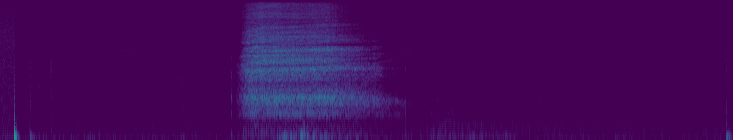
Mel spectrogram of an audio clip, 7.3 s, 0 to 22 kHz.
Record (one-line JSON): {"exhalation_length": "7.3 s", "exhalation_amplitude": 2032, "exhalation_signal_mean_std_ratio": 0.32, "survey_phase": "alpha (2021-03-01 to 2021-08-12)", "age": "45-64", "gender": "Male", "wearing_mask": "No", "symptom_fatigue": true, "smoker_status": "Never smoked", "respiratory_condition_asthma": false, "respiratory_condition_other": false, "recruitment_source": "Test and Trace", "submission_delay": "2 days", "covid_test_result": "Positive", "covid_test_method": "RT-qPCR", "covid_ct_value": 35.5, "covid_ct_gene": "N gene"}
